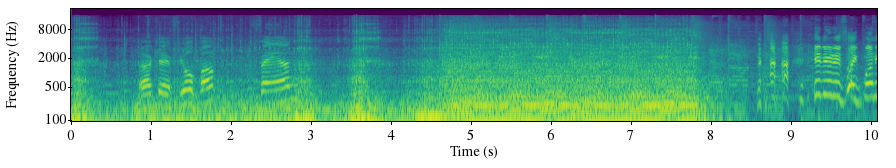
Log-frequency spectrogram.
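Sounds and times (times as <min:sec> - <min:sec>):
car engine revving: 0:00.0 - 0:08.5.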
